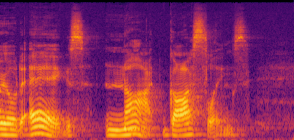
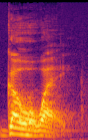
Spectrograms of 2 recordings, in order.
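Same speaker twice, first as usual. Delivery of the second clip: louder stern bear; 4 semitones lower, 6 dB louder than usual. Acted. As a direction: tell them off sternly. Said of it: "Bruce was very stern".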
